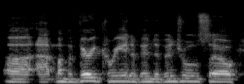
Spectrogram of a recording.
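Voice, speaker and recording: A man in his late fifties with a husky voice, chatting casually and talkatively as an interview guest, self-assured and full of anecdotes. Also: mid-range voice, flat delivery, a little fast, slight background noise. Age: late 50s. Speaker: interview guest, wrestling commentator and video creator.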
